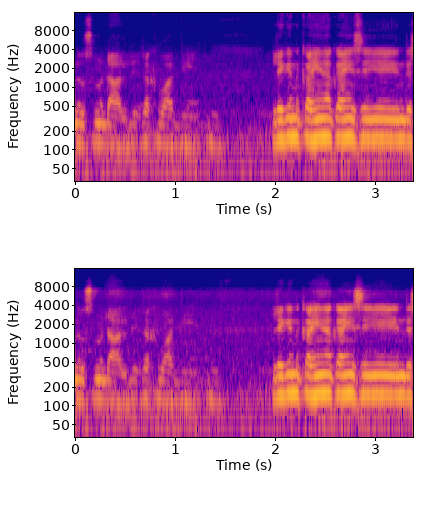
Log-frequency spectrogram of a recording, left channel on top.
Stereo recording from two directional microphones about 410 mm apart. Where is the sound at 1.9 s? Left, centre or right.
Centre.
